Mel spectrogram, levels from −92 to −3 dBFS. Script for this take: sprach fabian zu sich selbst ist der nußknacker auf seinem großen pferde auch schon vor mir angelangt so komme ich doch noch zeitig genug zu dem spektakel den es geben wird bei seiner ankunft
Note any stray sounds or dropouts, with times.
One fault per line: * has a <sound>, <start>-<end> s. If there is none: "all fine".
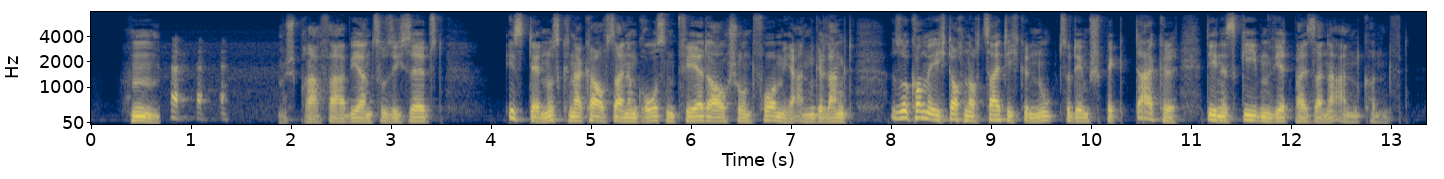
* has a laugh, 0.8-1.4 s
